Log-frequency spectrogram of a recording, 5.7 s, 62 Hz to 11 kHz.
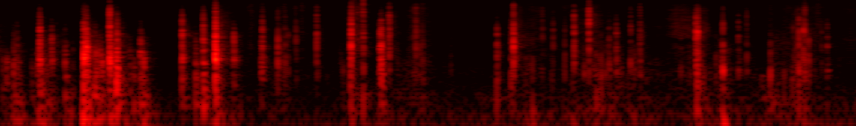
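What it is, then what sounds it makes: Glossy paper magazine pages crinkled. Hands rub and turn the pages of an open, water-damaged glossy-paper magazine, producing dense, bright crinkles and crackles with sharp, quickly decaying peaks and almost no low end. The crinkling comes in irregular bursts, with brief quiet gaps near 1.2 and 3 seconds before softer rustling resumes.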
